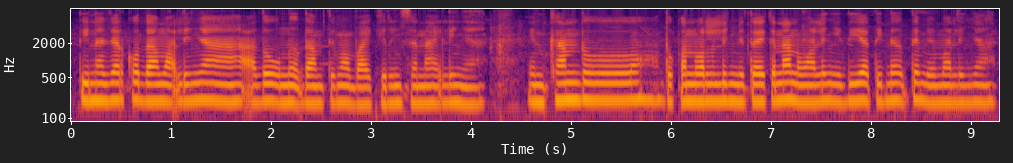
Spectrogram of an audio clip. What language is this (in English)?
Santali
